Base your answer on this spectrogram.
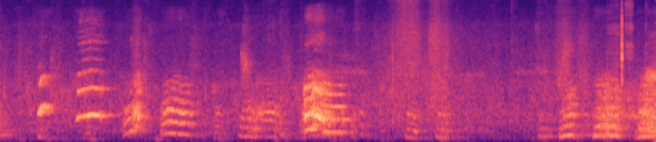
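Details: Alaskan Malamute puppies from a litter whine and whimper in short rising and falling tonal cries, some in quick bursts, with soft murmuring in the background.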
